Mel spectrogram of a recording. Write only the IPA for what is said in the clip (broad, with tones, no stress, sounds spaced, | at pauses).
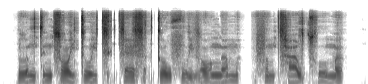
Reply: l ʊ˨ ŋ t̪ ɪ˨ ŋ s ɔː˨˧ j t̪ uː˧ j t͡s ɪ˨ k̚ t͡s ɛː˧ s ɐ˨ k̚ t̪ o˧ w f uː˨˩ j l ɔː˨˥ ŋ ɐ˥ m | f ɐ˧ m t͡sʰ aː˨ w t͡sʰ uː˨ m ɐ˨˥ k̚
